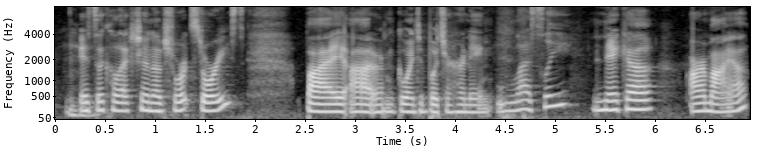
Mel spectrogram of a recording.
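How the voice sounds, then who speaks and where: Recorded very cleanly against a silent background, a woman with an unremarkable speaking voice talks at a moderate pace, with fairly low pitch and ordinary pitch variation. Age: 30s. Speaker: podcast guest. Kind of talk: casual chat. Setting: studio.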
